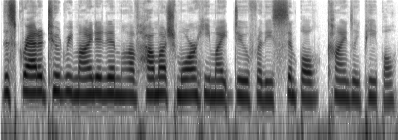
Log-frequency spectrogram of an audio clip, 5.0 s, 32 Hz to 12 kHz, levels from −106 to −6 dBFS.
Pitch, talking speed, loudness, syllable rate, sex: 205 Hz, 195 wpm, -18 LUFS, 5.2 syllables/s, female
